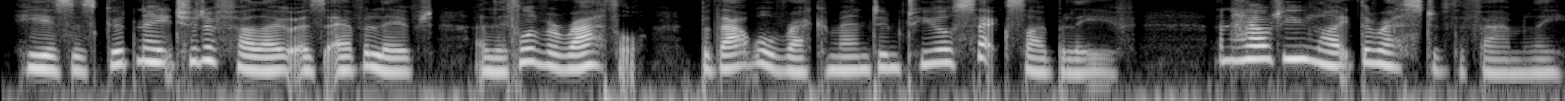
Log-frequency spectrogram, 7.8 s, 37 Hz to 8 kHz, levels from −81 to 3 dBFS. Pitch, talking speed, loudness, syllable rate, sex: 225 Hz, 260 wpm, -18 LUFS, 7.0 syllables/s, female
